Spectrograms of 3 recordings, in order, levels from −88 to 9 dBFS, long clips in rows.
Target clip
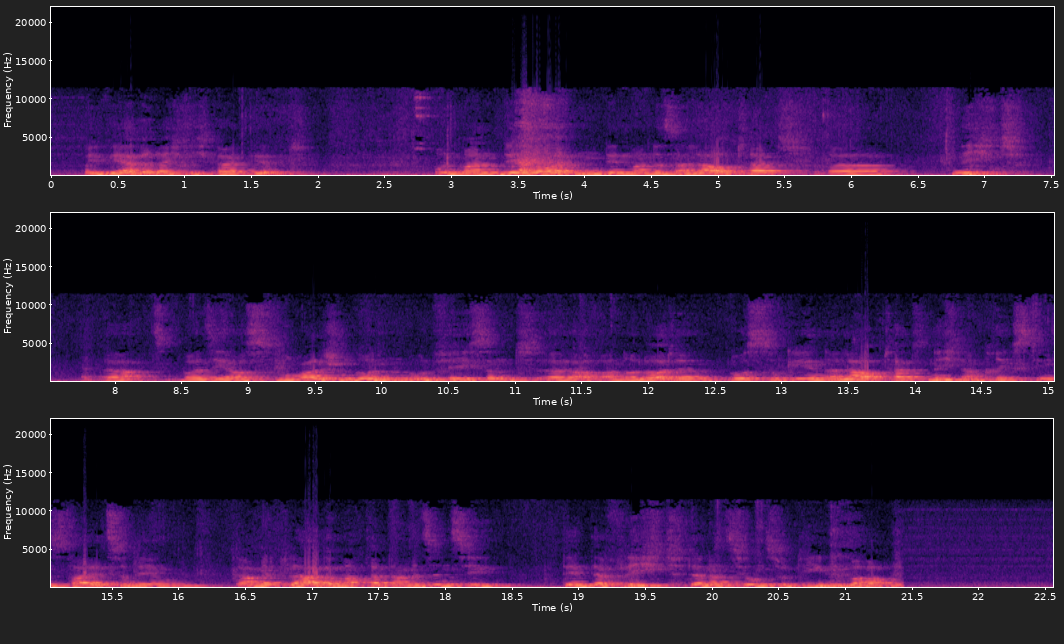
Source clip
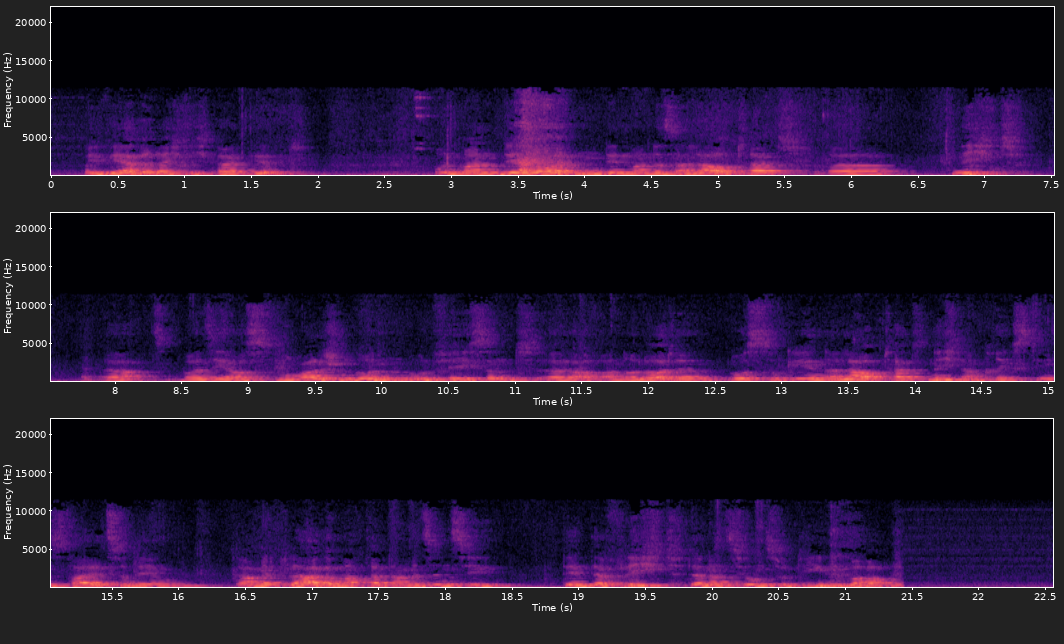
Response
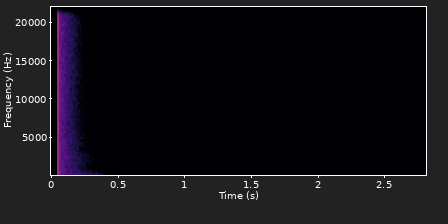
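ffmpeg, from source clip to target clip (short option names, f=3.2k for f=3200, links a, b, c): -filter_complex "[0:a]asplit=2[a][b];[b]acompressor=threshold=-32dB:ratio=6,volume=-2dB[c];[a][c]amix=inputs=2:normalize=0,asoftclip=type=hard:threshold=-12.5dB,volume=1.5dB"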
